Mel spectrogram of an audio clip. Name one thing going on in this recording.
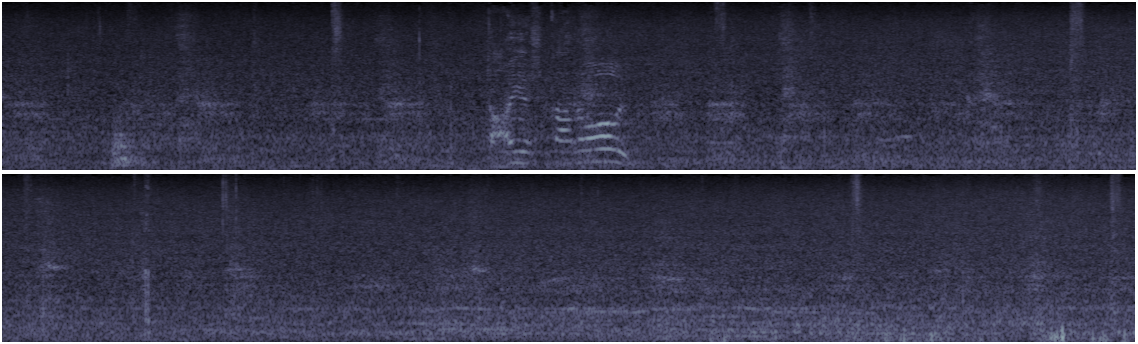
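Footsteps thud on pavement at a steady pace.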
